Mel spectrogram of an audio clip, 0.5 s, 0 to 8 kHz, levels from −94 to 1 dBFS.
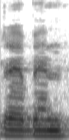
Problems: constant background noise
